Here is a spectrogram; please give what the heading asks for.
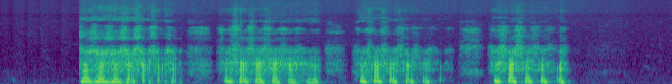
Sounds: Laughter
